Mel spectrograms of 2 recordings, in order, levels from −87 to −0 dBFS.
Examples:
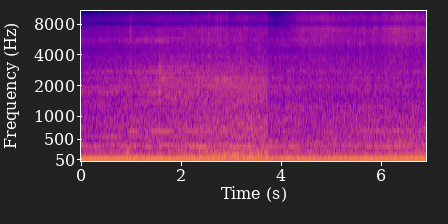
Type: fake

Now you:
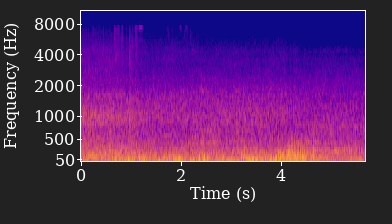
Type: fake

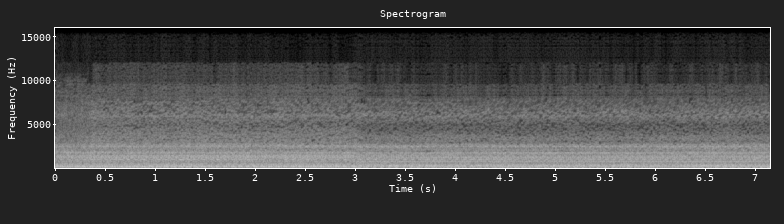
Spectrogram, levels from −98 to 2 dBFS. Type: real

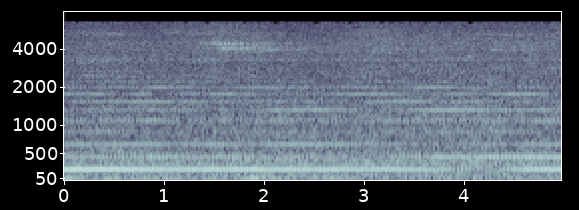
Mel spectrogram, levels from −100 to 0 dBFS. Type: real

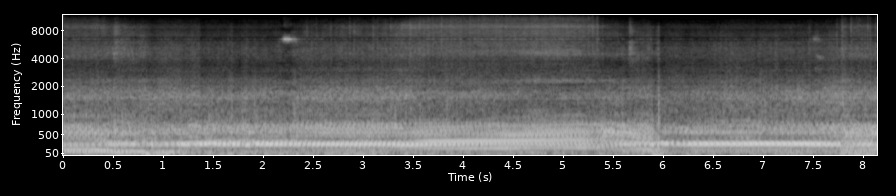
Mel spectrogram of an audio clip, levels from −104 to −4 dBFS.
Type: fake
